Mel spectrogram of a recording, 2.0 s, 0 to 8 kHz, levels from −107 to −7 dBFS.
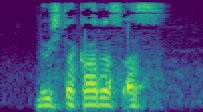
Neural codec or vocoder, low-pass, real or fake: none; 7.2 kHz; real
